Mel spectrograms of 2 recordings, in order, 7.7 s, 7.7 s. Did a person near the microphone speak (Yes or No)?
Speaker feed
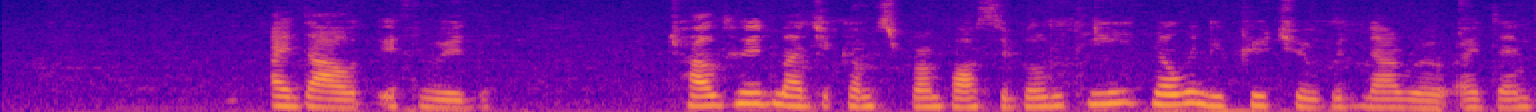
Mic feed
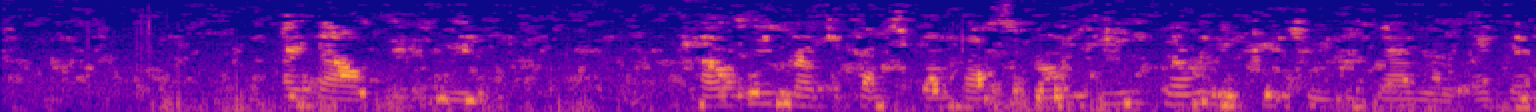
No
